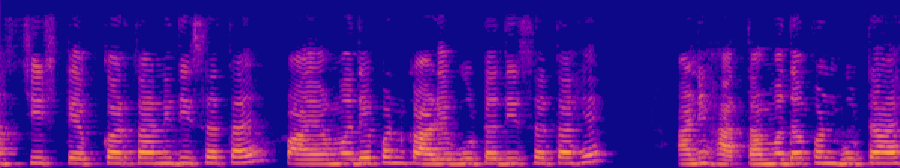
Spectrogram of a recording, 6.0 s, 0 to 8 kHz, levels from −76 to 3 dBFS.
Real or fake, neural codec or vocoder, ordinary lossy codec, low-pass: real; none; none; 7.2 kHz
